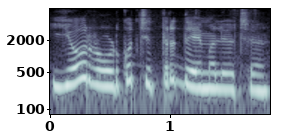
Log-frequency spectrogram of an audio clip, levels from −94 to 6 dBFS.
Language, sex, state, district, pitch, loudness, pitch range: Rajasthani, female, Rajasthan, Nagaur, 270 Hz, -14 LUFS, 245-325 Hz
